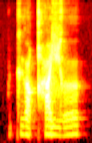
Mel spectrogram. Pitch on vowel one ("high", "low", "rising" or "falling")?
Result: low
